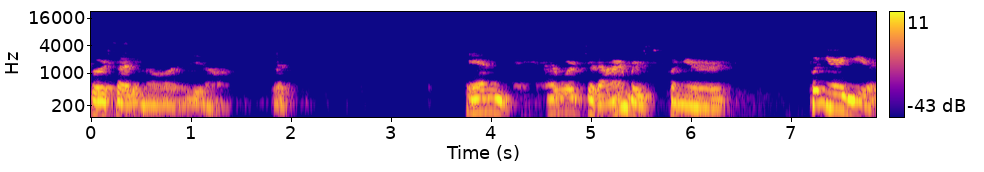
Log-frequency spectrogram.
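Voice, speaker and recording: A man with an American accent speaks at a very slow pace, leaving long, frequent pauses. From Minnesota. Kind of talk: oral history interview answer. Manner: hesitant, halting.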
